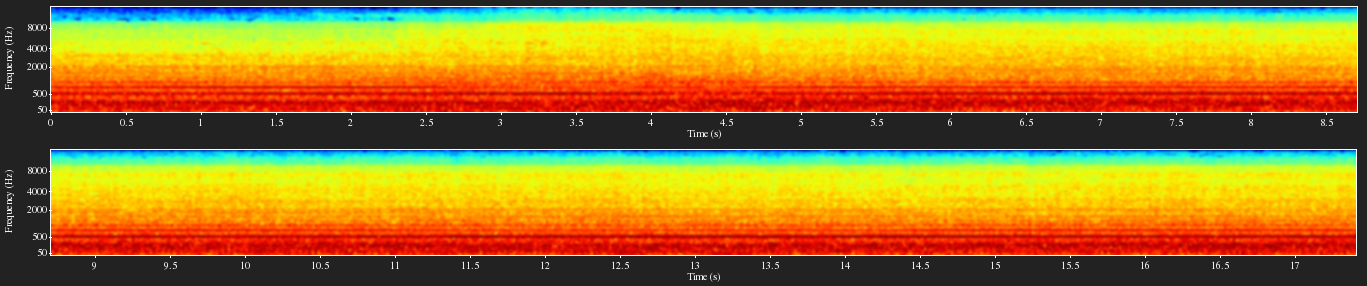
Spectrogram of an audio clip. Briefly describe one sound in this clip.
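A hose hisses and rumbles as it feeds into a manhole.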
